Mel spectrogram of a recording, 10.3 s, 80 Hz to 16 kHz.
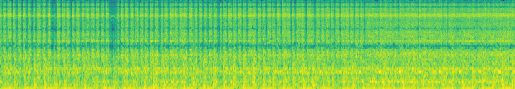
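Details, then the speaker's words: GE washer model WDRR2500K3WW, right after filling as agitation starts (sometimes at the second agitation): loud rasping, ratcheting grind about two to three times a second that typically clears after a few minutes. It still washes; cause unknown. "when the noise occurs is right after it fills and it is about to start the agitation agitation cycle"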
